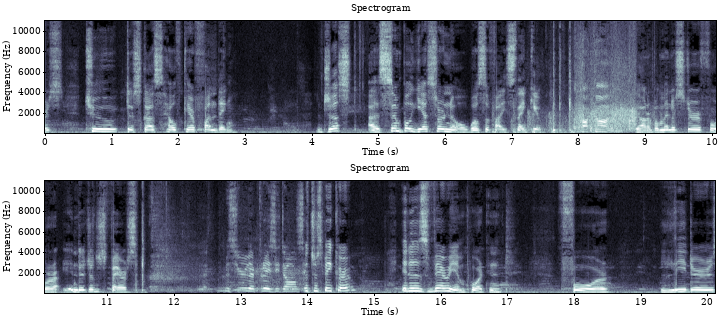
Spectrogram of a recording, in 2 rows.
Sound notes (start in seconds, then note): 11.7 some Applause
